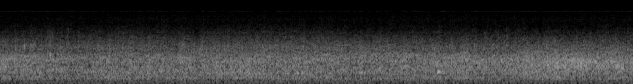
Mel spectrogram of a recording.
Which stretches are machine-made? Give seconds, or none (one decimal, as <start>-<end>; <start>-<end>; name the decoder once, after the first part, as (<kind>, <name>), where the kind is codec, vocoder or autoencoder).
0.9-4.7 (autoencoder, DAC-VAE)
